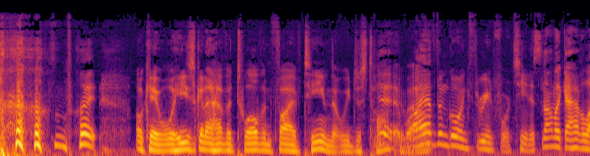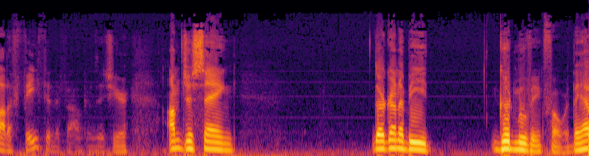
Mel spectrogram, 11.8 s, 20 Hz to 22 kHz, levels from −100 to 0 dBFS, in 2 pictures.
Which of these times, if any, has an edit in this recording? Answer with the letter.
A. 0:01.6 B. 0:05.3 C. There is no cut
C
